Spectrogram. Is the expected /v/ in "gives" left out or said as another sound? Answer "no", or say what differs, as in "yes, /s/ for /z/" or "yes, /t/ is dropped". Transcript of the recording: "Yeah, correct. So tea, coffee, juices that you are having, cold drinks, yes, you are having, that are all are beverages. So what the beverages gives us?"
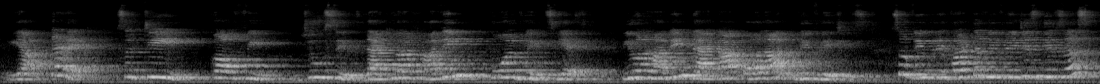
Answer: yes, /v/ is dropped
